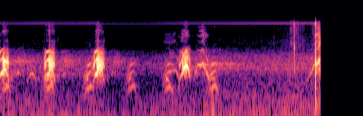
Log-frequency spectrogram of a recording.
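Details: Zhelya, a dog in guard training, gives four loud barks in the first half, then softer yelps and a whine, ending in a sudden sharp sound before silence.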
